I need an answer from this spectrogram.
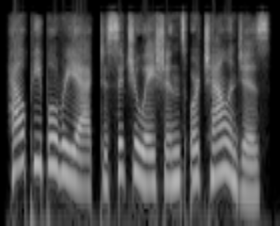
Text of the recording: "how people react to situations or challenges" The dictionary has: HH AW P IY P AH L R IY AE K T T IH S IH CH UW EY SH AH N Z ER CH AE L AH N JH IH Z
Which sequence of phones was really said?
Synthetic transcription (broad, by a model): HH AW P IY P L R IY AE K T T IH S IH CH UW EY SH AH N Z ER CH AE L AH N JH IH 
